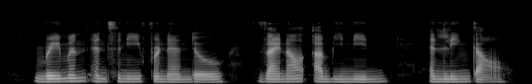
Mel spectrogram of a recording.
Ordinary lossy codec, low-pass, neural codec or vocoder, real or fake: none; none; none; real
